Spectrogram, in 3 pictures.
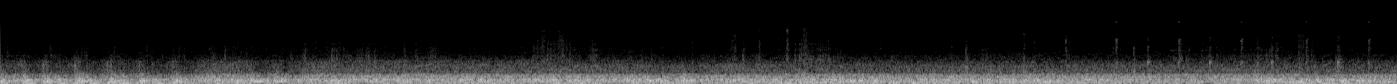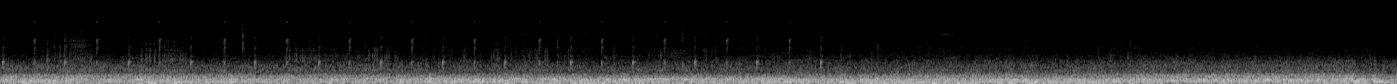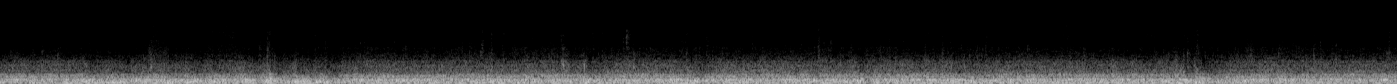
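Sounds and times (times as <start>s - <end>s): car engine low rumble: 0.0s - 41.9s
faint clicks and ticks: 9.5s - 25.4s.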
